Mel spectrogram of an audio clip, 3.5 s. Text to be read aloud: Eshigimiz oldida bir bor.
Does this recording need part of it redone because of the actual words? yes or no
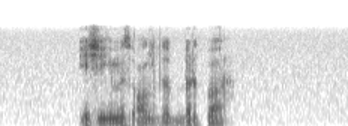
no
